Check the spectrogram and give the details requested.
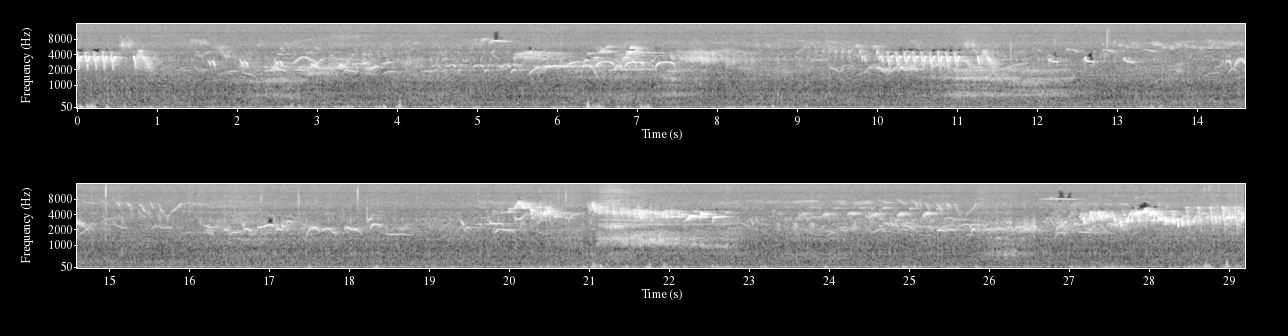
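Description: Faint songbirds singing and chirping in short warbled phrases throughout, over a low rumble.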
